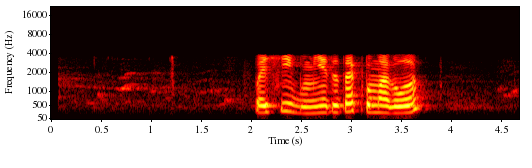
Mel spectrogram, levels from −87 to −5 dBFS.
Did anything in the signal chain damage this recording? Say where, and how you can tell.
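No, nothing in the chain damaged this speech.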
